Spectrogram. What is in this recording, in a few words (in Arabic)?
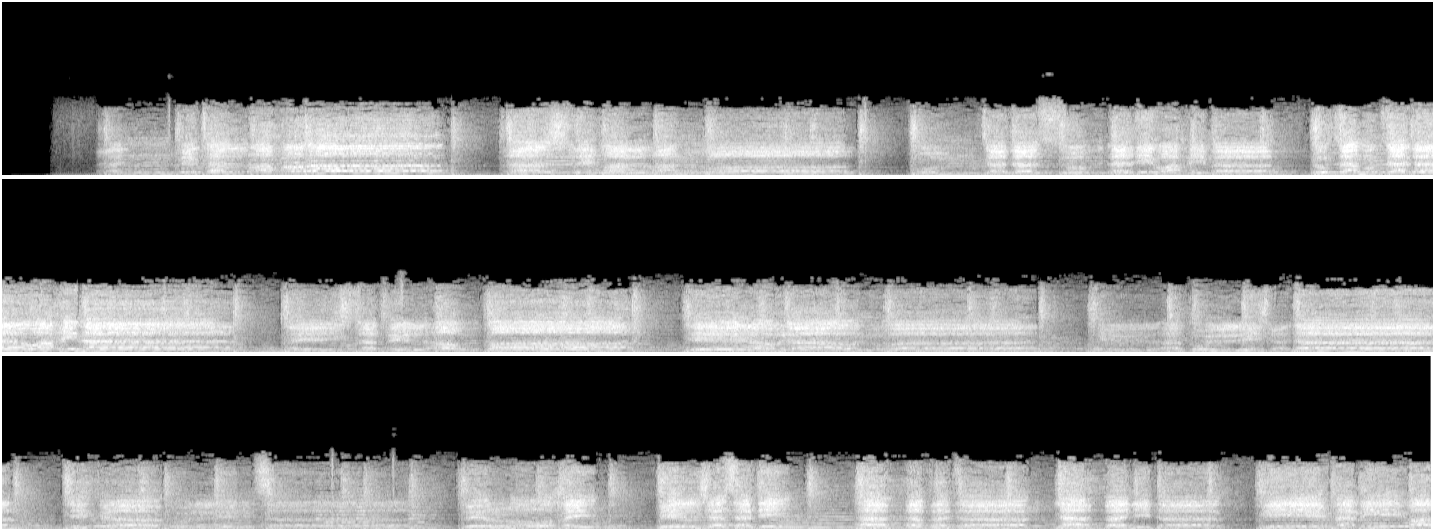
النشيد الوطني المغربي مع الكلمات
